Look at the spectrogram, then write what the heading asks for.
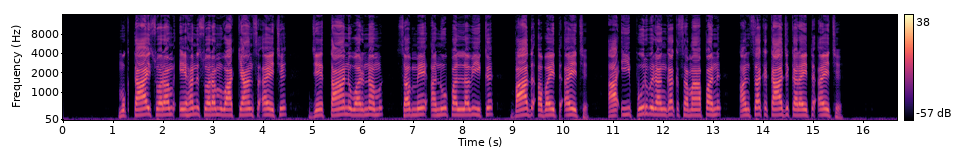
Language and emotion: Maithili, neutral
